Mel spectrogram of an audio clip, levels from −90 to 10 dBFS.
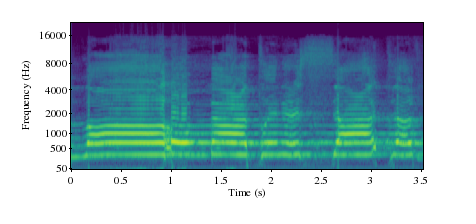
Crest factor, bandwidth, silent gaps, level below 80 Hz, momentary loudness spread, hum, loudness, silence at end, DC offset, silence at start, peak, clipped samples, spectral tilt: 8 dB; 12.5 kHz; none; -54 dBFS; 9 LU; none; -9 LUFS; 0 s; under 0.1%; 0 s; 0 dBFS; 0.9%; -3 dB/octave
